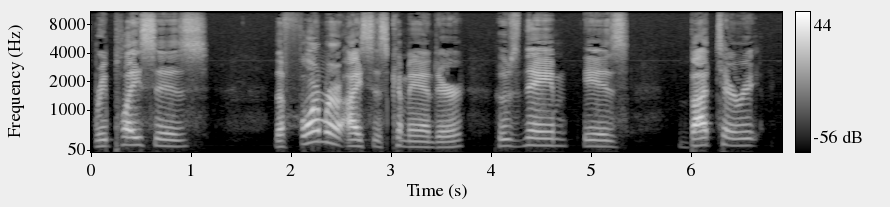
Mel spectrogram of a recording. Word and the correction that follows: Batirashvili: It's difficult to pronounce these names. Batirashvili. No, there's an I at the end. Batirashvili.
